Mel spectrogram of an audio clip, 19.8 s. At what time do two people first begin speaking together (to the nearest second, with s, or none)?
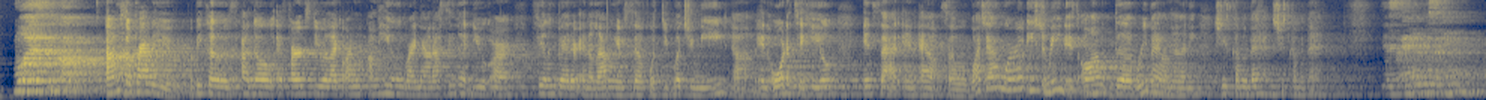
none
